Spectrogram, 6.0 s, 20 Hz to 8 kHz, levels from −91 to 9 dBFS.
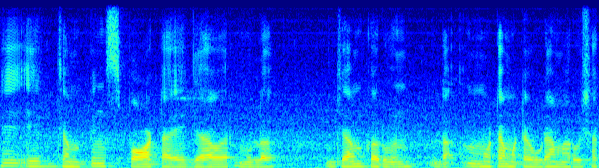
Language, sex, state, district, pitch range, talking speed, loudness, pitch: Marathi, male, Maharashtra, Pune, 110-120 Hz, 150 wpm, -31 LUFS, 110 Hz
